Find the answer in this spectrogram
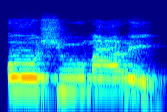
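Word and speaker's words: Òṣùmàrè: Oshumare. Oshumare. 4 syllables. So it goes do. All low tones.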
